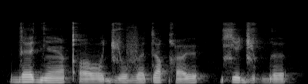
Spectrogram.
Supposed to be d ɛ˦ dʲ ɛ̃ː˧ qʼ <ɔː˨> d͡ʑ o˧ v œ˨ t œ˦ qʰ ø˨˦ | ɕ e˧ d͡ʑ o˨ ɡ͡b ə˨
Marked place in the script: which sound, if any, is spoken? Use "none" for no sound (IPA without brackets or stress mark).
ɔː˨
